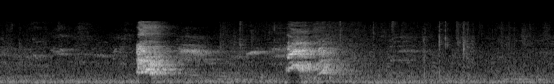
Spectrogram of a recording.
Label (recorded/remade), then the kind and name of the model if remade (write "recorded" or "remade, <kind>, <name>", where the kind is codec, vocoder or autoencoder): recorded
